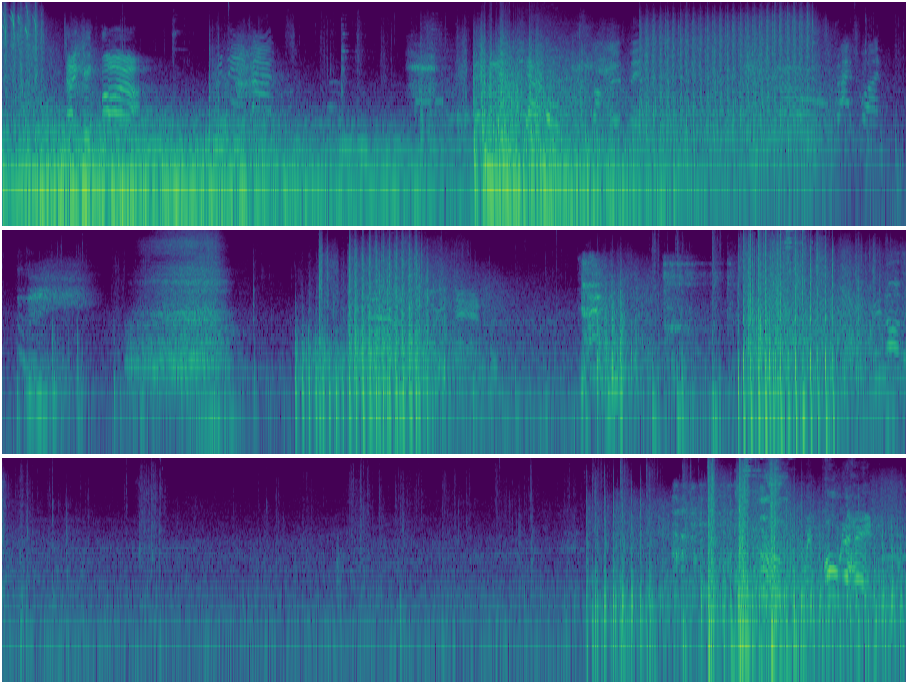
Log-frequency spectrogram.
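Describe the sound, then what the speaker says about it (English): Call of Duty Modern Warfare gunfight: loud bursts of automatic fire and heavy booms come in separate clusters broken by quieter gaps, with a player's voice talking among them. "Taking fire."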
